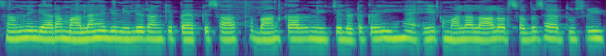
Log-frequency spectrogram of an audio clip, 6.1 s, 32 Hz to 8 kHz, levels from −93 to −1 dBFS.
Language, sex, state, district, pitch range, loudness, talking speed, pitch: Hindi, female, Delhi, New Delhi, 175-185 Hz, -16 LUFS, 245 wpm, 180 Hz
